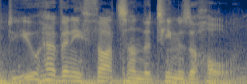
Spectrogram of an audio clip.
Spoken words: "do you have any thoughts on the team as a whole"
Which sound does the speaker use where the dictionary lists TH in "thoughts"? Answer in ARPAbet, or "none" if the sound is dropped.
TH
